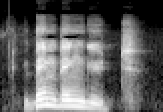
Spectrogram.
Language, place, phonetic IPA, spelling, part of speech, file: Occitan, Béarn, [bembeŋˈɡyt], benvengut, interjection / adjective, LL-Q14185 (oci)-benvengut.wav
- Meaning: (interjection) welcome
